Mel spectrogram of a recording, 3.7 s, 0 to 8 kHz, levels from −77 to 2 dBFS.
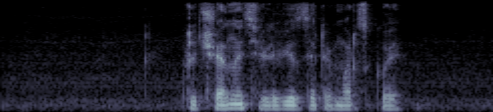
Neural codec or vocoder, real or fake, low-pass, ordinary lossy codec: none; real; 7.2 kHz; Opus, 32 kbps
